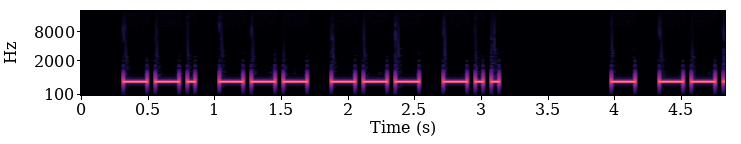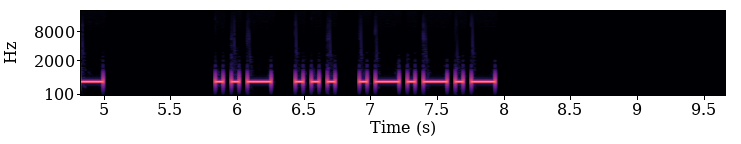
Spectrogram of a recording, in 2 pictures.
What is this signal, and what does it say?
Morse code, heard as a keyed tone, about 20 wpm, 700 Hz. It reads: GOOD TO US.
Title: 2x Word-Spacing - Sentences from Top 200 Words - 20wpm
